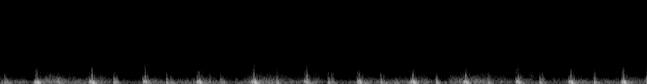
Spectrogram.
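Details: Heart sounds recorded under exercise load: fast, regular, strong heartbeat at about 110 beats a minute.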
